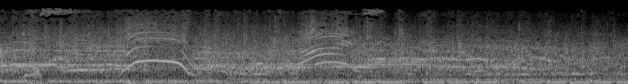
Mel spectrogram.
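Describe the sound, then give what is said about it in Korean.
A large crowd at a minor league baseball game in Boston fills the air with continuous cheering, whoops and shouts rising over a steady roar, with individual voices calling out and rhythmic low thumps underneath. “미국과 한국의 응원 분위기가 확실히 다르다는 걸 느꼈는데요.”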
